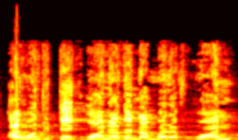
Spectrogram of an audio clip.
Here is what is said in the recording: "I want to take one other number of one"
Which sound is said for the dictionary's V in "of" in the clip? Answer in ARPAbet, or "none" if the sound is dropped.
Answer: V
